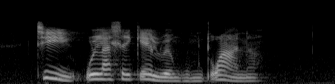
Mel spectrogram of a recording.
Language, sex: Xhosa, female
